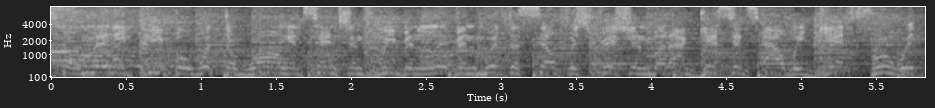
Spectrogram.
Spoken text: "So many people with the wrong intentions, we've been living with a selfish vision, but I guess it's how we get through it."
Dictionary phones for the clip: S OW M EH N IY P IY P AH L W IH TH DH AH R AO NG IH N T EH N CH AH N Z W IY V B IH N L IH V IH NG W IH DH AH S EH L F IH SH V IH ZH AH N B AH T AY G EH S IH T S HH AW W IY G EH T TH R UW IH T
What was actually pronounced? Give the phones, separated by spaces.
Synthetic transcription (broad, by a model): S OW M EH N IY P IY P L W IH DH AH R AO NG IH N T EH N SH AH N Z W IY V B IH N L IH V IH NG W IH DH AH S EH L F IH SH F IH SH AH N B AH T AY G EH S IH T S HH AW W IY G EH T TH R UW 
